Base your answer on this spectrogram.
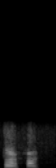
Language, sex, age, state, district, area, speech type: Kannada, male, 30-45, Karnataka, Shimoga, urban, conversation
